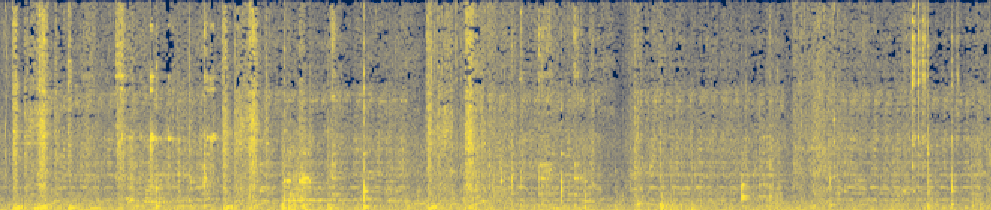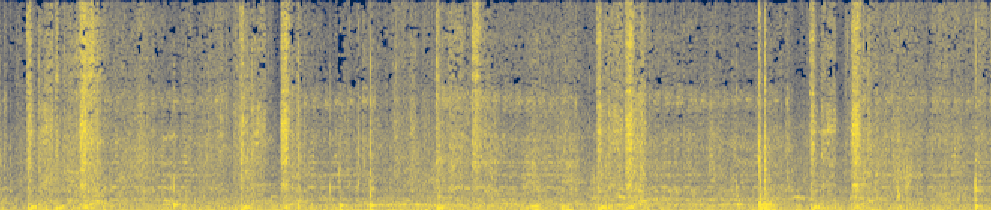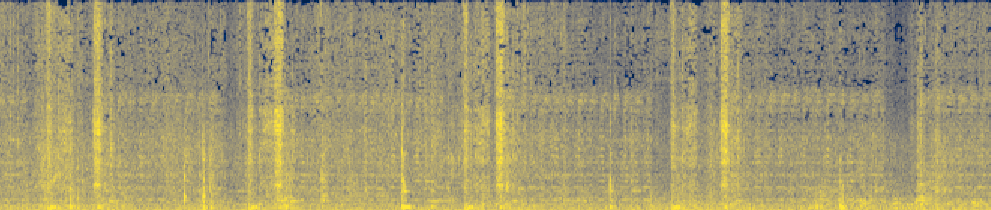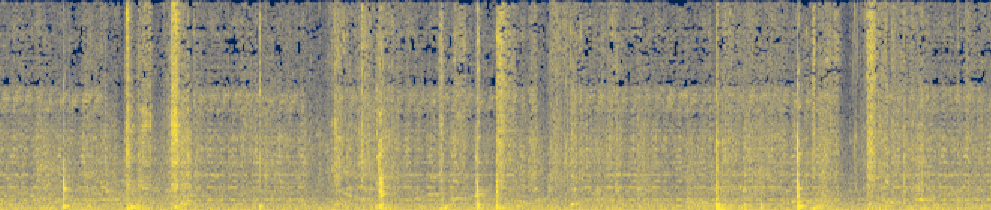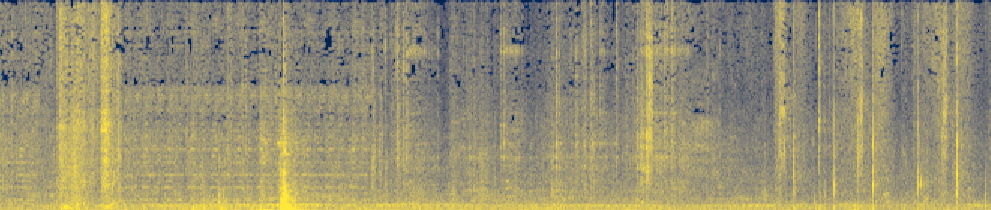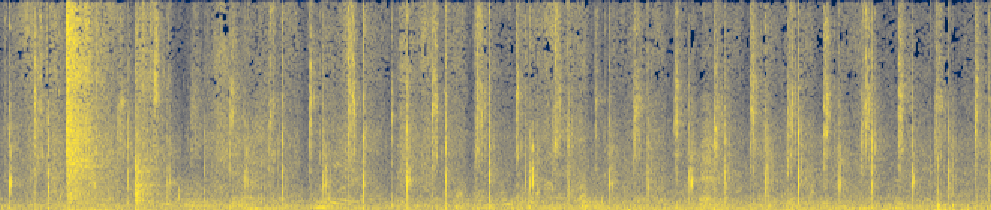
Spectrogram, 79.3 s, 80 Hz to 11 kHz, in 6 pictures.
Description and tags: Bottle recycling machine in a shop., Riihimaki citymarket 2013, recorded with zoom h2n and cut with audacity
